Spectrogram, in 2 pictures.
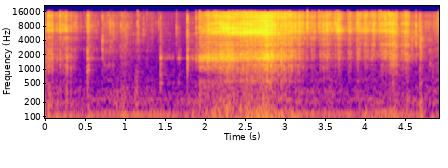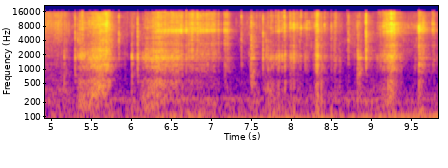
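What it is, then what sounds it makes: Bar of soap being scraped with a blade. A metal blade scrapes and cuts crumbly shavings from a solid, pale-green rectangular bar of soap held in the hand. The sound is bright, dry scraping with many quick ticks, loudest in a long rasping stroke near the start and a few later swells. The strokes end in short, crisp clicks and brief crumbling.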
